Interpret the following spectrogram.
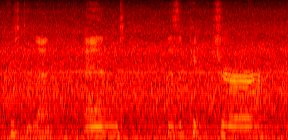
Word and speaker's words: Christy Len: But it's, if you search, it's Christy, as it's spelled, and then L-E-N, Len, so Christy Len.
